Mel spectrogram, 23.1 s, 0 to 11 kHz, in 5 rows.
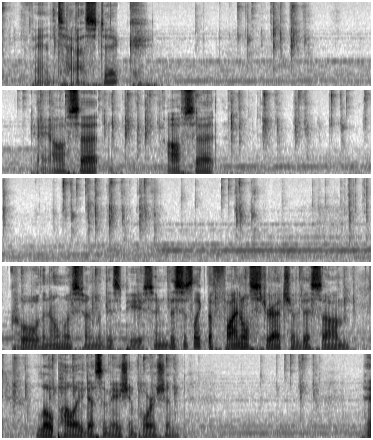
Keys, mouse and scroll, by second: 0.0 ctrl+z, 0.3 middle click, 0.6 alt+a, 0.9 shift+middle click, 1.2-2.4 middle drag, 2.9 c, 3.6 ctrl+q, 5.2 ctrl+x, 5.3 c, 6.2 ctrl+q, 6.4 ctrl+x, 7.0 c, 7.6 middle click, 8.0 ctrl+q, 8.3 ctrl+x, 8.7 c, 9.9 c, 10.7 ctrl+q, 10.9 ctrl+x, 11.4 middle click, 11.9 click, 12.3 ctrl+x, 12.7 middle click, 13.2 click, 13.6 click, 14.0 c, 15.0 ctrl+q, 15.6 ctrl+x, 15.8 c, 16.8 ctrl+q, 17.2 ctrl+x, 17.5 c, 18.2 middle click, 18.5 ctrl+q, 19.0 ctrl+x, 19.3 c, 20.2 ctrl+q, 20.5 ctrl+x, 20.8 middle click, 21.9 click, 22.2 ctrl+x, 22.4 middle click.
